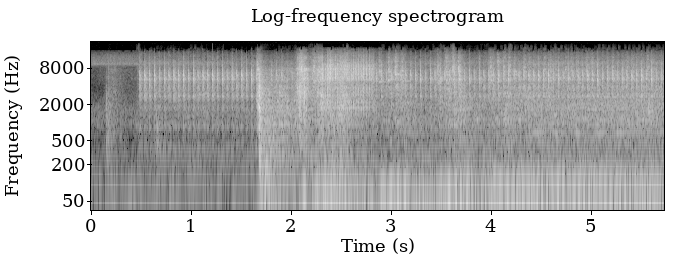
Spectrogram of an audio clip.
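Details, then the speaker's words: 1956 Land Rover Series 1 109 after sealing the exhaust flange with muffler cement because a lip stopped the gasket sealing: starts and settles into a steady, deep, much quieter idle with no hissing exhaust leak. "So immediately I can hear that it's a lot quieter. I can't feel anything. So we can't hear that hissing."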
